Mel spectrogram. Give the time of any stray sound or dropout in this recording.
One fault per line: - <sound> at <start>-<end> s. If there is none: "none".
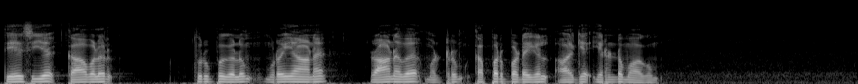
none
